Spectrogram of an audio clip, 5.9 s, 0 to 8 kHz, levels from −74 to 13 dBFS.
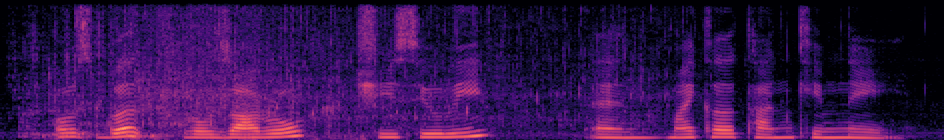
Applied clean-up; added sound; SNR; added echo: none; Toilet flush / Water; 16 dB; none.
